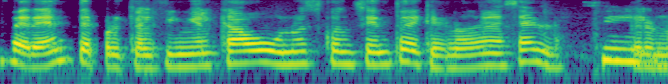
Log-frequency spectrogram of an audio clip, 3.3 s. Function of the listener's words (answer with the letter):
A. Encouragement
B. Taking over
B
